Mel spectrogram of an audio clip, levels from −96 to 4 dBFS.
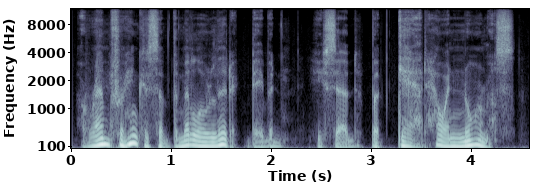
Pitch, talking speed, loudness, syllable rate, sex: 100 Hz, 170 wpm, -17 LUFS, 5.6 syllables/s, male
